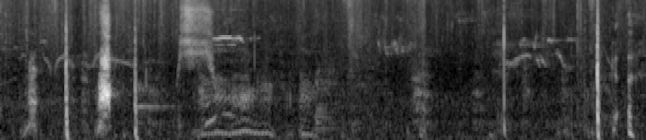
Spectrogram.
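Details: Zwartbles lambs being fed breakfast one early-summer morning on a County Kilkenny farm in Ireland; a wavering, tremulous bleat sounds midway, among sharp clicks and a man's voice urging them on.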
